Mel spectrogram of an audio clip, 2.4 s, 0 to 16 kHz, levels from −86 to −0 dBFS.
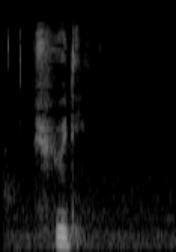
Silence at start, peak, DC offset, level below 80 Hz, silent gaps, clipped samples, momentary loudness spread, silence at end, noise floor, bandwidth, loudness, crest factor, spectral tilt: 0.45 s; -24 dBFS; under 0.1%; -78 dBFS; none; under 0.1%; 19 LU; 1.15 s; -70 dBFS; 11.5 kHz; -41 LUFS; 22 dB; -4.5 dB/octave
